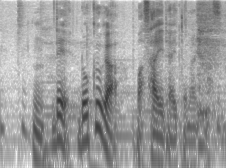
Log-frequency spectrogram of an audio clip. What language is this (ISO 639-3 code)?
jpn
